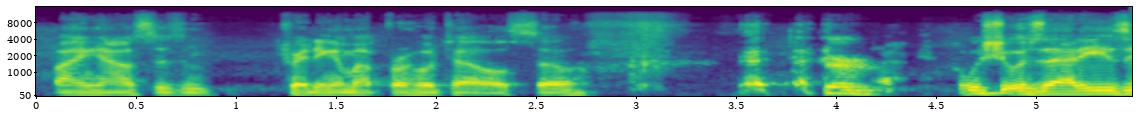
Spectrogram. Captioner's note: laughs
